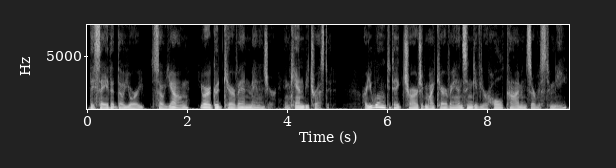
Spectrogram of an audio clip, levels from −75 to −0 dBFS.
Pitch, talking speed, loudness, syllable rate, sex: 110 Hz, 225 wpm, -19 LUFS, 6.0 syllables/s, male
